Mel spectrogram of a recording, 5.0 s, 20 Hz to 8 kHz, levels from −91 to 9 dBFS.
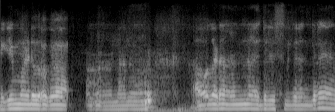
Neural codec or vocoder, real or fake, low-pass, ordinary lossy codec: codec, 44.1 kHz, 2.6 kbps, SNAC; fake; 7.2 kHz; Opus, 16 kbps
